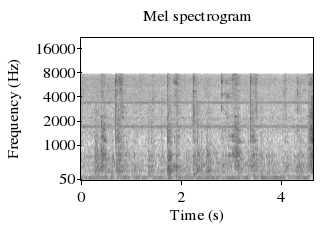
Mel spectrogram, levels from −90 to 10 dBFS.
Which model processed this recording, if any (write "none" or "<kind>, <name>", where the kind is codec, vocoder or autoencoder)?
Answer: none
